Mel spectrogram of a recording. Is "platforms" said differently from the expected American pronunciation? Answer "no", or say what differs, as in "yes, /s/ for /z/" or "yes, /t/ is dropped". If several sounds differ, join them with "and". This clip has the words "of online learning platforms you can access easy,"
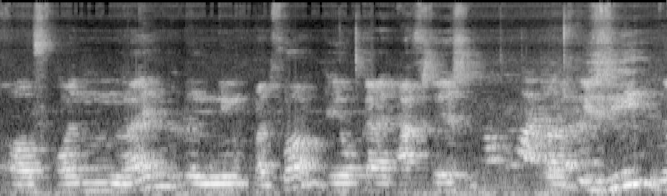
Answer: yes, /z/ is dropped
